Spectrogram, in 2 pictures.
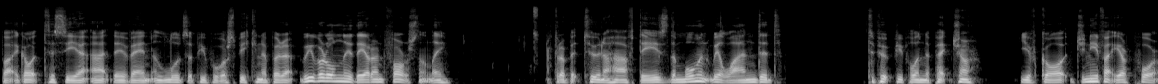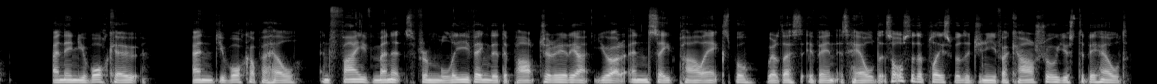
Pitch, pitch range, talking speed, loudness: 100 Hz, 95-110 Hz, 220 wpm, -18 LUFS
